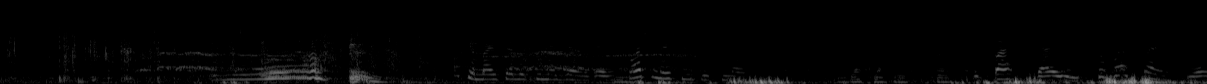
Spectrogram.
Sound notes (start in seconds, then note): 3.4 clears throat; 3.5 grunts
